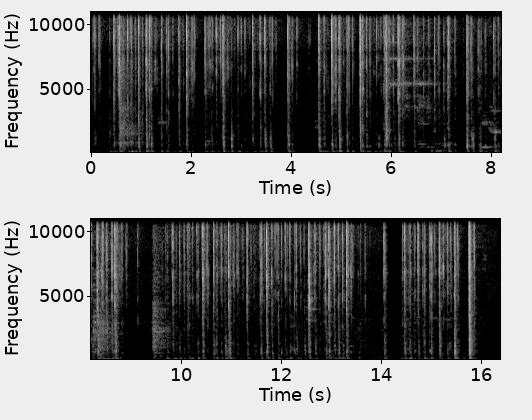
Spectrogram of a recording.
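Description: Someone types on a computer keyboard in quick, uneven bursts of clicking keystrokes with short pauses between runs, close and fairly quiet, lasting around sixteen seconds with no talking.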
